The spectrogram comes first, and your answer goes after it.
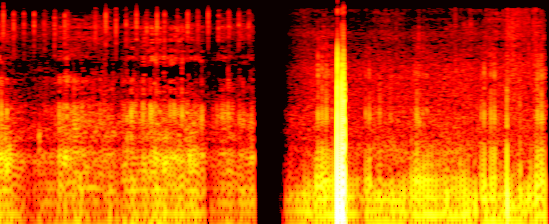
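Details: Purring cat heard as a faint low rattling rumble, broken by a brief silent gap and one sharp loud click, then a steadier, slightly stronger purr resumes.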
